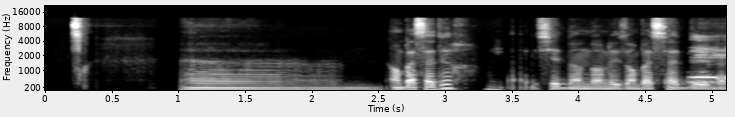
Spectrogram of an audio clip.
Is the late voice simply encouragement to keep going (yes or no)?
no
